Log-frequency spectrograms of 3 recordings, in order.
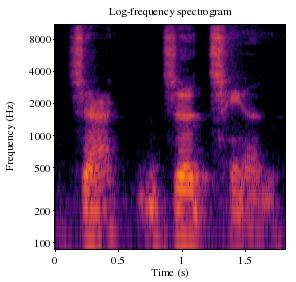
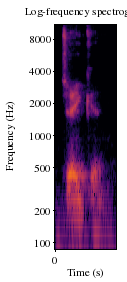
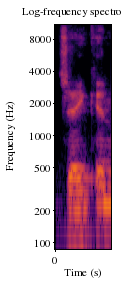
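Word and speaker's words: Jachin: I want to say I want to pronounce the J like a H. Jacken. I know that's not right. I could probably Boaz and Jacen Jacen I'm gonna say Jacen Jacin J A C H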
